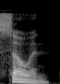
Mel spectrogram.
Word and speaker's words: Samhain: This was the world of the Selts and this was the night of Seamine. Pronounced soen.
